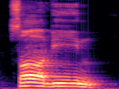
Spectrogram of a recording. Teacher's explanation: أما صابين فإنه يحذف الهمزة فقط وتبقى الباء مكسورة كما هي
